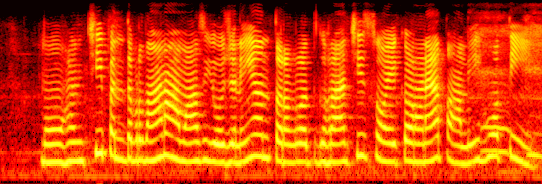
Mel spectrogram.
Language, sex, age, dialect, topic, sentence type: Marathi, female, 60-100, Standard Marathi, banking, statement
